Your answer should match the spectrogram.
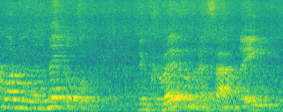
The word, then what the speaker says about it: Grosvenor: Because it's only in relatively recent terms they've softened the name down to Grosvenor. They used to pronounce it Grosvenor, which of course means master of the hunt or big hunter.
